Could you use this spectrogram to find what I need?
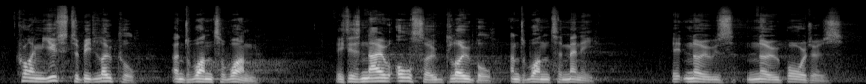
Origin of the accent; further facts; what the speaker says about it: Glasgow, Scotland, United Kingdom; Glasgow, by complete coincidence, my hometown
